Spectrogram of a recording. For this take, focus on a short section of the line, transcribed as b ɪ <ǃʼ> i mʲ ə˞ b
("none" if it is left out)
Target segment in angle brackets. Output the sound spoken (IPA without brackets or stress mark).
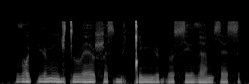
ǃ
